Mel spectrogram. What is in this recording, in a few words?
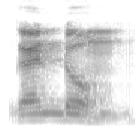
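"gandum", Malay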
